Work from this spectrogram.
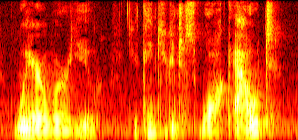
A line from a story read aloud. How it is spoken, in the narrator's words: Through clenched teeth, asked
